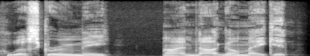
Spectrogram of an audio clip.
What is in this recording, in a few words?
going to die, survivor voice mechanic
